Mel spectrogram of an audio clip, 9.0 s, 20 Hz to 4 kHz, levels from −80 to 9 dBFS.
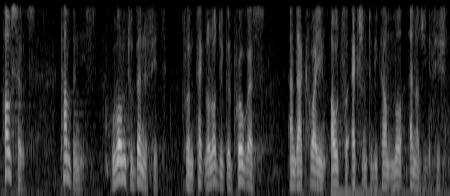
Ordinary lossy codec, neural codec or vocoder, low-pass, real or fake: none; none; 3.6 kHz; real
